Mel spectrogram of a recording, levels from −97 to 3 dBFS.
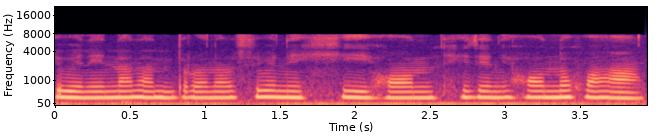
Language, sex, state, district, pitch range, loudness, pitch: Chakma, female, Tripura, Unakoti, 220-230 Hz, -13 LUFS, 225 Hz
